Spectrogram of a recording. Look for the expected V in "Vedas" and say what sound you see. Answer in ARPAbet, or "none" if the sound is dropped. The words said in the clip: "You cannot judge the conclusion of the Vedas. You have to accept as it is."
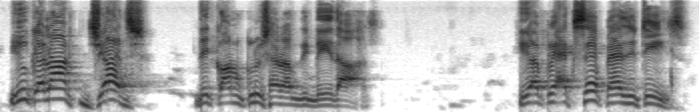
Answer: B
